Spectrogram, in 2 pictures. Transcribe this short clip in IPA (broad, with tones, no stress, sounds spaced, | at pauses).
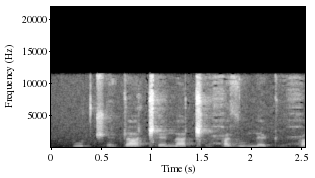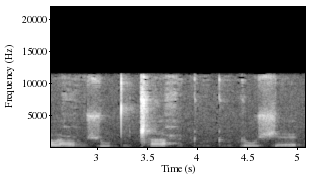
p u˨˥ d t͡ʃʼ ɛ̤˥˩ ʈ a˥˩ ǁʰ ɛ˨˥ n a˨˥ ǁʰ ə̤˨˥ ħ ə˥˩ z u˨˥ n̪ ɛ˥˩ ʈ o̤˨˥ ħ ɔ˥˩ ə̯ ʕ o̤˥˩ ʃ u˥˩ t̪ ə̤˥˩ ǁʰ a˨˥ ħ ə̤˨˥ ʈ o̤˨˥ ʈ o̤˨˥ ʈ o˥˩ ʃ ɛ˨˥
